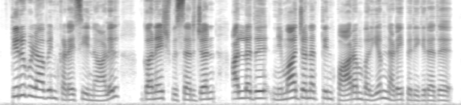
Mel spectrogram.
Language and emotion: Tamil, neutral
